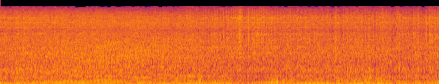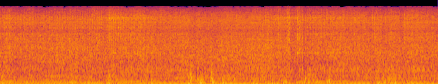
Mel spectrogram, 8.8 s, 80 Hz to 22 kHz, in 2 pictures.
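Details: Rebuilt Willys F134 engine on a test stand without transmission during break-in, cycled about 800–2,200 rpm, about 40 lb oil pressure, 170°: smooth, even running rising and falling with throttle, no knocks, ticks or misfires; normal running.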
